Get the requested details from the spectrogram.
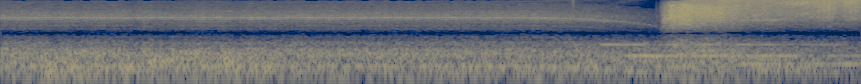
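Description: A spaceship engine roars low and winds down as the craft lands.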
